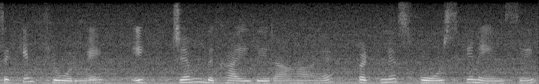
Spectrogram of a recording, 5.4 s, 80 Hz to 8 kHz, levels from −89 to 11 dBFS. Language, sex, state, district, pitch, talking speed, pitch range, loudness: Hindi, female, Chhattisgarh, Raipur, 250 Hz, 155 wpm, 220-290 Hz, -16 LUFS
